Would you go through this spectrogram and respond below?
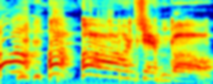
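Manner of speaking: loud, deep fake voice. Doing a Brian Blessed voice while playing: Brian Blessed voice. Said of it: "Leave this Brian Blessed".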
